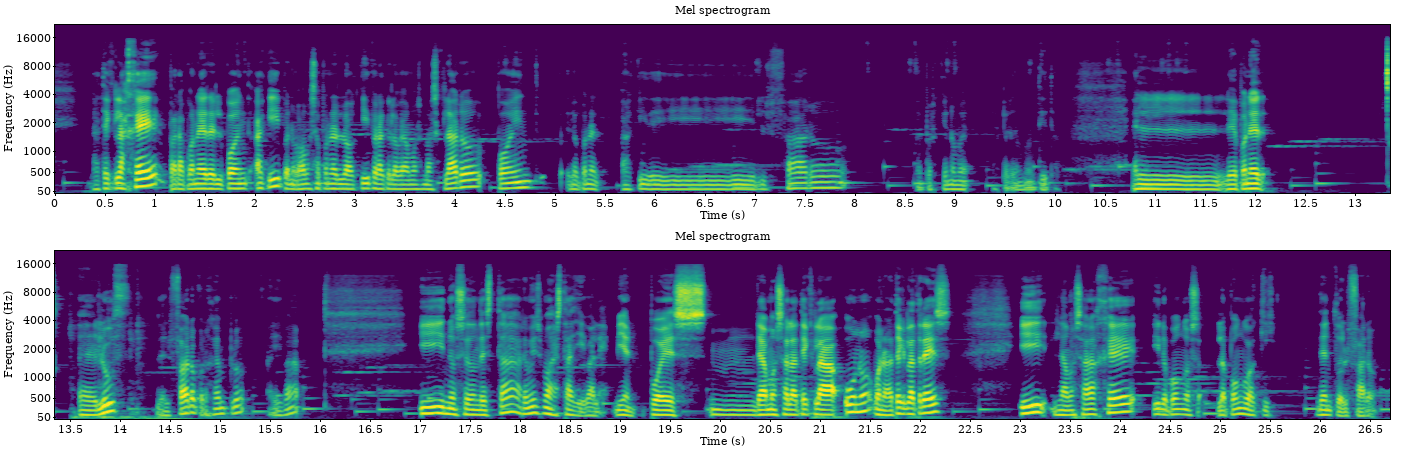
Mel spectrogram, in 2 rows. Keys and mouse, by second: 0.4 g, 4.5-5.7 drag, 7.0-8.1 drag, 11.3-14.9 drag, 15.4 click, 17.5-18.3 middle drag, 20.9 KP_1, 21.9 KP_3, 23.5 g.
